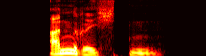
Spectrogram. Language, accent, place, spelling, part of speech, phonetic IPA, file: German, Germany, Berlin, Anrichten, noun, [ˈanˌʁɪçtn̩], De-Anrichten.ogg
- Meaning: 1. gerund of anrichten 2. plural of Anrichte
